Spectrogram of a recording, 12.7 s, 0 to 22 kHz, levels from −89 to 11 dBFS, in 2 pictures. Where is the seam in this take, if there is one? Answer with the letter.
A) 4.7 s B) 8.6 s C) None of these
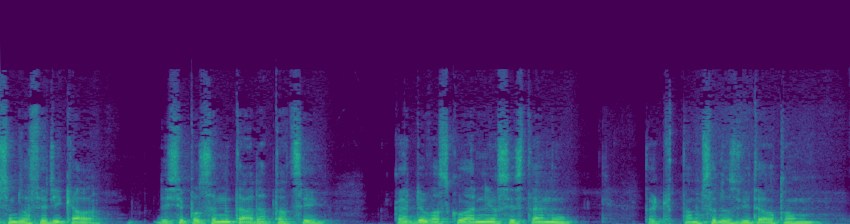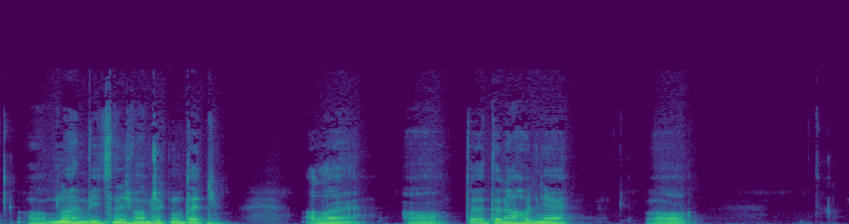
C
